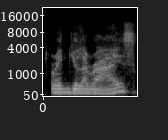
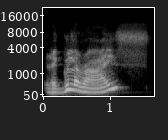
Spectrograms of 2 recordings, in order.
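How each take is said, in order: First: Regularize low and soft, rising at the end; quiet repeat. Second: Regularize slow and full-voiced, rising at the end; slow model pronunciation. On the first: Teacher repeating an exception word, regularize softly and lower. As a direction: drop the voice and repeat regularize lightly. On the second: Teacher modelling an exception word, Regularize slowly and clearly. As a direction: sound out Regularize slowly, lifting the last syllable. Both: Shown as a demonstration.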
